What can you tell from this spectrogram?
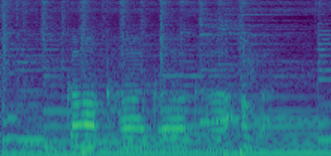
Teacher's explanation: इन्हें कंठ्याः भी कहते हैं क्योंकि इनका उच्चारण कंठ से किया जाता है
